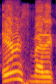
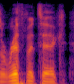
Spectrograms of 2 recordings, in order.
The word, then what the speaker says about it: arithmetic: out the examples so arithmetic progressions and that's the way they pronounce it I don't never knew why I mean it's dealt the same way as arithmetic but for some reason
